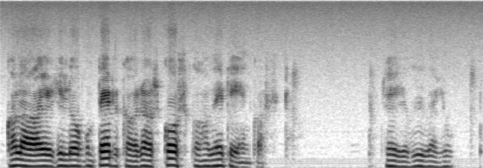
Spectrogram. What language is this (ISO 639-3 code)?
fin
